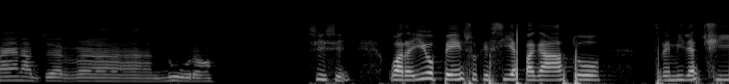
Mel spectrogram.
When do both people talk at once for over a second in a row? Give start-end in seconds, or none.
none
